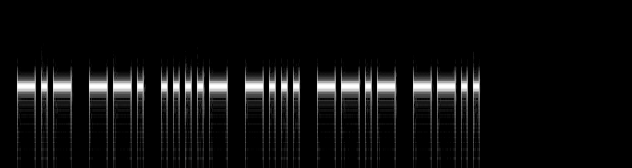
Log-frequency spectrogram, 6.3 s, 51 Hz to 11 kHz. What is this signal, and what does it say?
Morse code, heard as a keyed tone, about 21 wpm, 700 Hz. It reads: KG4BQZ
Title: USA Callsign DE Callsign 20wpm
